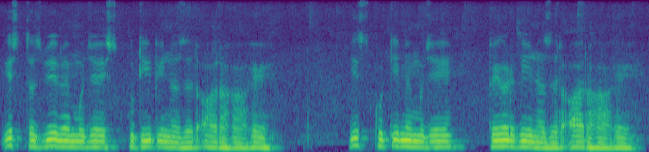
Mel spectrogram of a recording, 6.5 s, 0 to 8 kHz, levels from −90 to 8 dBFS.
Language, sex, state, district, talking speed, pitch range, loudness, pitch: Hindi, male, Arunachal Pradesh, Lower Dibang Valley, 185 wpm, 100-115 Hz, -14 LUFS, 110 Hz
